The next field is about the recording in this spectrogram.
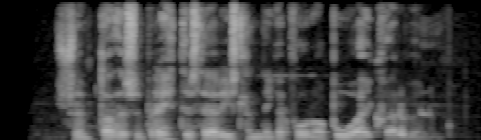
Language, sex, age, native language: Icelandic, male, 20-29, Icelandic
